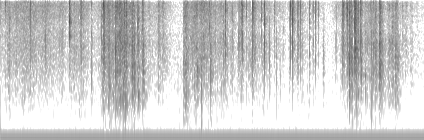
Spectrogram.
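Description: A large, thin, crumpled sheet of aluminium foil is rubbed and crinkled between the fingertips of both hands. Quiet, bright, crackly crinkling comes in short bursts, with scattered sharp crackles standing out and fading almost instantly.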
